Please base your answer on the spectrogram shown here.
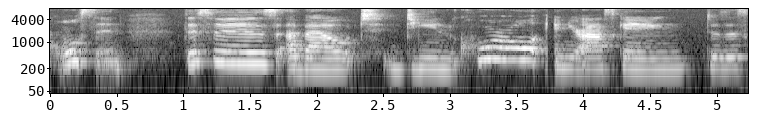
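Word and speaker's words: Corll: this is about dean coral and you're asking does this guy have the same last name as your first name and i'm telling you it sounds the same but it is not his last name is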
